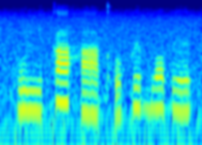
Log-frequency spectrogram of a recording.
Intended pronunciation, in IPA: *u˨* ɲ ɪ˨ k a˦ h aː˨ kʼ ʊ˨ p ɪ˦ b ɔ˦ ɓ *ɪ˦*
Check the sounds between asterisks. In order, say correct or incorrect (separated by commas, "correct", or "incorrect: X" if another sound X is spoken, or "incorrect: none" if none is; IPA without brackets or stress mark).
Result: incorrect: ũ˨, correct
